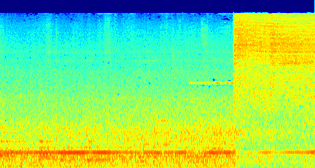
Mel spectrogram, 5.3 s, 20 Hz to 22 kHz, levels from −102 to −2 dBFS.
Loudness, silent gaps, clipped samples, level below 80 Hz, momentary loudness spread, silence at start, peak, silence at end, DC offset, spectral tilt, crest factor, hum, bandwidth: -16 LUFS; none; under 0.1%; -38 dBFS; 12 LU; 0 s; 0 dBFS; 0 s; under 0.1%; -2 dB/octave; 18 dB; none; 16 kHz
